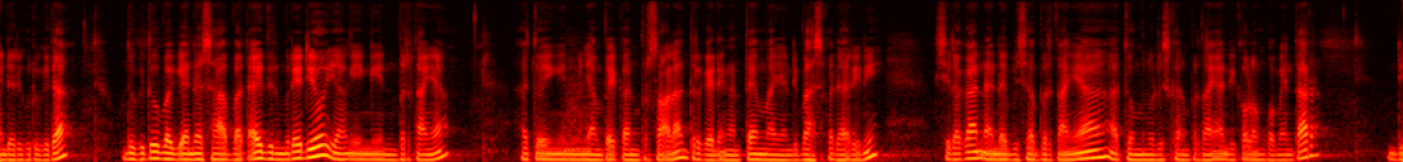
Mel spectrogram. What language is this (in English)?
Indonesian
